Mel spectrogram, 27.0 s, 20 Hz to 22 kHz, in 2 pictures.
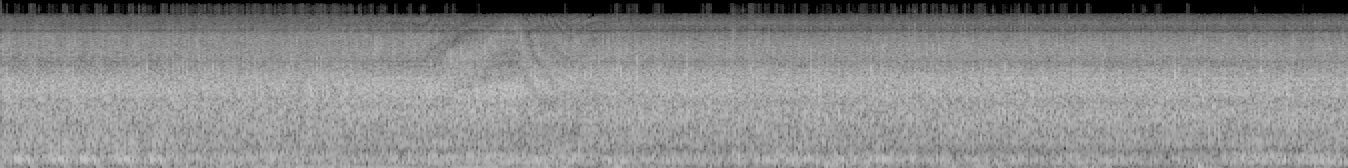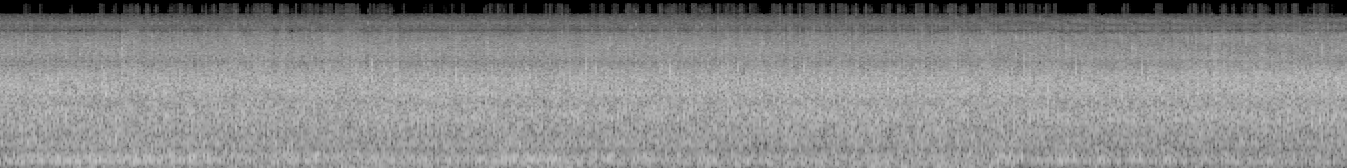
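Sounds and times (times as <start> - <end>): steady rain falling: 0.0 - 26.9.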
